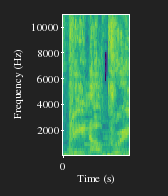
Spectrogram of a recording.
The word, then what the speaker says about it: Pinot Gris: Paired with the finest French blends of Pinot Gris. It's Pinot Gris, you don't pronounce the S.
